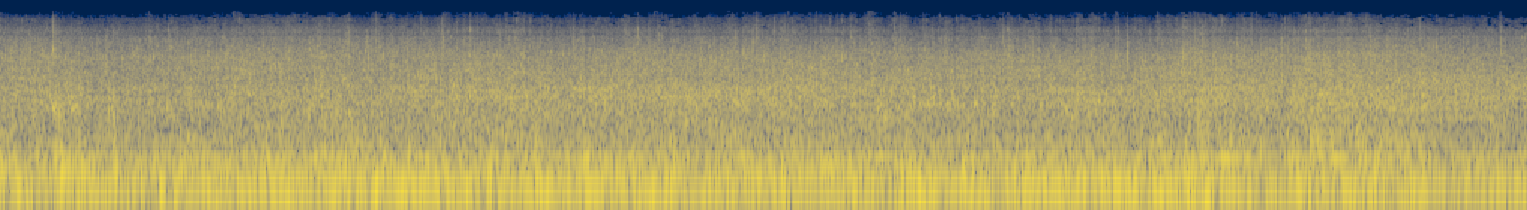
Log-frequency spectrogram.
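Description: Deep fryer oil bubbling and sizzling steadily around frying chicken wings, over a steady low hum.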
